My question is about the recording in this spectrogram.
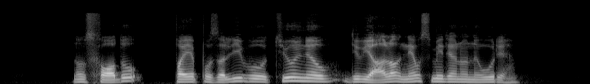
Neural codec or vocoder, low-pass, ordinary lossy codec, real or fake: codec, 24 kHz, 0.9 kbps, DualCodec; none; none; fake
